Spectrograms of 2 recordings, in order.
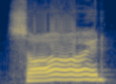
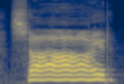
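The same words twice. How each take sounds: First: The vowel is dark and covered. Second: The vowel is bright and open. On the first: "Another droop of the soft palate, avoiding the bright ah" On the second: "the bright ah"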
